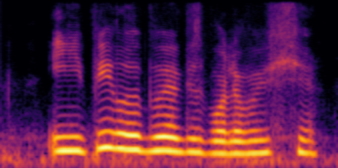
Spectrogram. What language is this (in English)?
Russian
